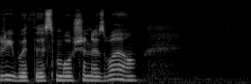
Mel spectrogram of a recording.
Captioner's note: speaking French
